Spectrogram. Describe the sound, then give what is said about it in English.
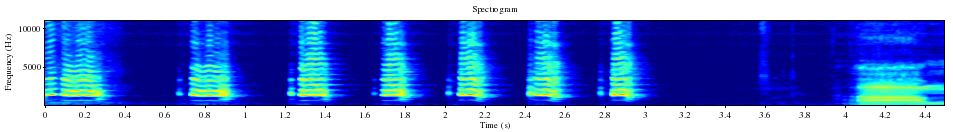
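A basic turkey hen yelp played on a turkey call: seven crisp, raspy notes in an even, steady rhythm, clear, then a short lower, fuller sound right at the end. “So a basic yelp is anywhere from 3 to 5 cadence.”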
